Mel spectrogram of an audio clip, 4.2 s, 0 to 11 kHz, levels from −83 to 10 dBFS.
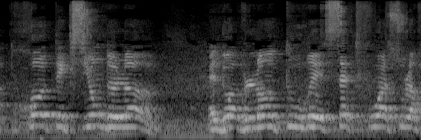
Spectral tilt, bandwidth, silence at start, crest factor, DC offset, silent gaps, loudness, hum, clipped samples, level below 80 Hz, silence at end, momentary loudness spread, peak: -4 dB/octave; 11 kHz; 0 s; 14 dB; under 0.1%; none; -26 LUFS; none; under 0.1%; -54 dBFS; 0 s; 8 LU; -12 dBFS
